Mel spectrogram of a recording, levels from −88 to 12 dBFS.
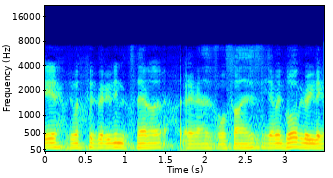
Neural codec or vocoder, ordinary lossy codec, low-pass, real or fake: codec, 16 kHz, 0.5 kbps, FreqCodec, larger model; none; 7.2 kHz; fake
